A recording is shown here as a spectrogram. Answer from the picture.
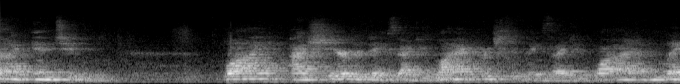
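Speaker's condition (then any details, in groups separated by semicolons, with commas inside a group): No condition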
